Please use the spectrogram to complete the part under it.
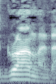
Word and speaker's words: Granlund: And everybody's like, it's Granlund. And he said, no, it is Granlund.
